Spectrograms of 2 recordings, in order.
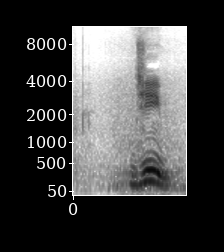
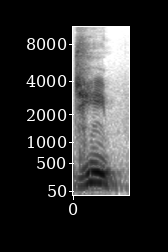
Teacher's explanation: ज़बान के दरमियान और तालु के दरमियान से इस कलमे को अदा किया जाता है। ये हुरूफ़ शजरिया में से है।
